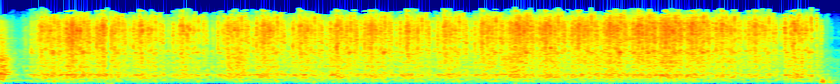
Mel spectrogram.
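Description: A shoe repair machine's motor runs for about eight seconds, a loud, steady mechanical whir with a fast, even clatter running through it and no talk.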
